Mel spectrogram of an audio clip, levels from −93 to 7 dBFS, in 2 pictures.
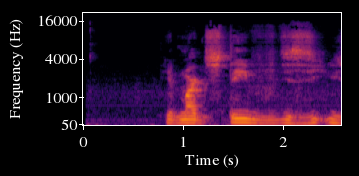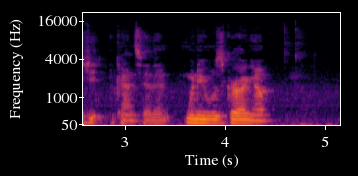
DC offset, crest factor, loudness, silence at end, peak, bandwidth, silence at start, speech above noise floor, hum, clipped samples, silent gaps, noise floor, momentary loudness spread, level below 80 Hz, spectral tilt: under 0.1%; 18 dB; -28 LUFS; 0.05 s; -12 dBFS; 15 kHz; 0.85 s; 36 dB; none; under 0.1%; none; -63 dBFS; 12 LU; -54 dBFS; -5.5 dB/octave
